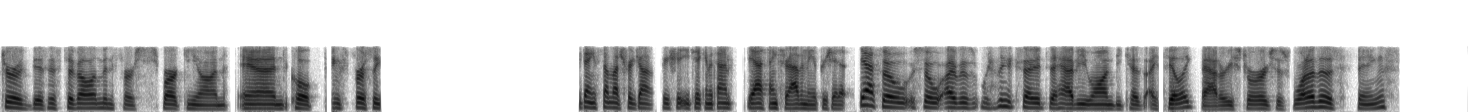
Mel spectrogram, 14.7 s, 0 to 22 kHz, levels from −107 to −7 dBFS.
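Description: At 3.26 s, packet loss on an ADPCM call drops about 60 ms of audio, roughly three packets' worth, and fills the gap with silence. The decoder's adaptive predictor and step size no longer match the sender's, so after the abrupt hole the sound comes back with a brief roughness before it settles. The call runs through G.726 ADPCM at 32 kbit/s within a 150 Hz to 3.6 kHz band, which adds only light coding hiss.

At 3.80 s a playback stall begins: the player most likely ran out of buffered data or its thread was held up. The output cuts to silence mid-flow for 2 s and resumes at 5.8 s.

From 5.8 s to 8.8 s, starting on "so I was really", the player works off its backlog with catch-up at higher speed. It resamples to 1.25 times normal speed, so tempo and pitch both rise, by about four semitones, giving a hurried, chipmunk-like lift until playback drops back to normal rate at 8.8 s.

At 11.58 s, between "you on because I" and "like battery storage is", a second packet loss on the ADPCM call removes another 60 ms, again about three packets. 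The same hard-edged gap is followed by a short patch of distortion while the decoder's state recovers.

At 13.99 s, after "is one of those", a second playback stall, again likely from starved or blocked playback, silences the output for about 0.69 s, through to the end of the clip.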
